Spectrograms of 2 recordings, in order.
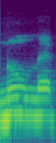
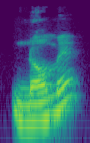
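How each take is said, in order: First: The stressed vowel is pronounced as a 'u'. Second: The stressed vowel is pronounced as an 'o'.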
